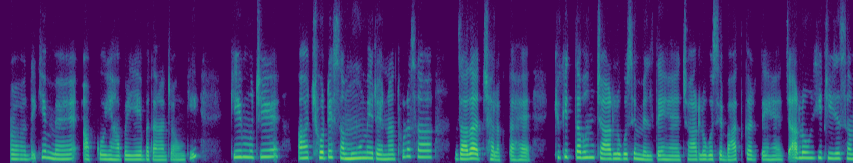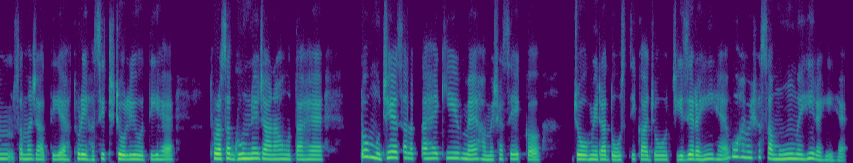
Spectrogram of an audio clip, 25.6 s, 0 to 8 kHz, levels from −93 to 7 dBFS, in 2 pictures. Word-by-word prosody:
अ, - - -1 0.2
देखिए, 300 +9 -4
मैं 225 -4 0
आपको 200 +2 -2
यहाँ 200 -2 0
पर 200 - 0
ये 195 0 +1
बताना 185 -2 -3
चाहूँगी 95 - -6 0.5
कि 310 -1 +2
मुझे 320 +2 0 0.3
अ, 265 +1 +4
छोटे 280 +2 +3
समूह 255 -2 +4
में 270 -1 +2
रहना 220 -2 +1
थोड़ा-सा 340 0 -3 0.5
ज़्यादा 225 +2 +7
अच्छा 225 -2 -1
लगता 180 -2 -4
है। 180 0 -3 0.4
क्योंकि 295 +2 -2
तब 290 -1 +5
हम 295 +1 +3
4 230 -3 +3
लोगों 230 0 +3
से 230 +2 -3
मिलते 195 -4 -1
हैं, 190 -1 -2
4 195 0 -3
लोगों 205 0 +1
से 205 +1 -3
बात 190 +2 -3
करते 205 -3 -3
हैं, 195 +1 -4
4 - - +3
लोगों 270 -1 +2
की 275 +1 -3
चीज़ें 250 -2 0
सम 235 -2 -2
समझ 220 -1 -1
आती 205 -1 -3
हैं, 200 - 0
थोड़ी 220 -1 +6
हँसी-ठिठोली 210 +1 +1
होती 205 0 0
है, 100 - -1 0.6
थोड़ा-सा 240 +1 +7
घूमने 235 +3 +5
जाना 220 -3 +1
होता 215 -1 -2
है। 205 -1 -1 0.6
तो 330 - +3
मुझे 275 -1 +3
ऐसा 275 0 -2
लगता 245 -1 -3
है 250 - +1
कि 265 0 0
मैं 225 -2 +1
हमेशा 200 -1 -4
से 220 +1 -3
एक 100 - -2 0.5
जो 210 -1 +4
मेरा 205 0 +1
दोस्ती 190 +2 -4
का 205 -2 +1
जो 195 0 -1
चीज़ें 195 +3 +2
रही 205 +2 0
हैं, 220 +4 -2
वो 330 +4 0
हमेशा 300 -2 -3
समूह 230 0 +2
में 230 - +2
ही 245 +4 +1
रही 185 -5 -5
हैं। 155 - -8
220 Hz, 180 wpm, -22 LUFS, 200-250 Hz, 0.6 s, ज़्यादा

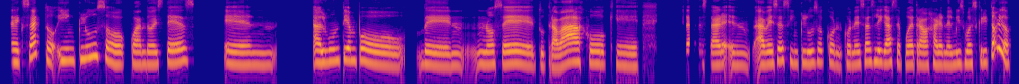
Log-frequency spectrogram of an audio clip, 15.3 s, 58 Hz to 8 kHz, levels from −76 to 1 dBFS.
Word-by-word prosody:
Exacto, 235 - +2
incluso 235 -4 0
cuando 190 0 -1
estés 210 +5 -1 0.4
en 185 -2 -2 0.5
algún 215 +3 +1
tiempo 205 -8 +1 0.2
de 180 -3 0
n 175 0 -6 0.2
no 190 +1 -1
sé, 190 -2 +2
tu 175 - -7
trabajo 195 +4 +5
que 175 -2 -4 0.7
quieras 205 0 -4
estar 185 0 +1
en 180 -2 -4
a 185 - +4
veces 225 +5 0
incluso 205 +1 -4
con 190 -5 -5
con 185 0 -5
esas 215 +3 -1
ligas 210 -1 +1
se 195 - -5
puede 185 0 0
trabajar 185 0 +1
en 185 0 -2
el 175 - -3
mismo 195 +1 -3
escritorio. 210 - +2
195 Hz, 120 wpm, -21 LUFS, 185-215 Hz, 0.7 s, trabajo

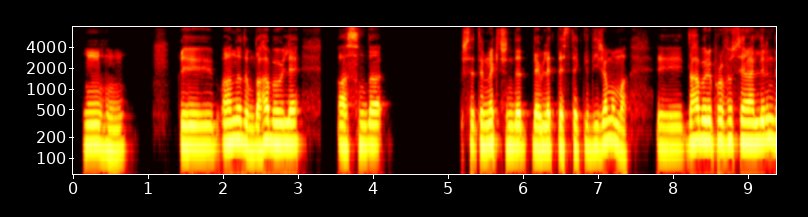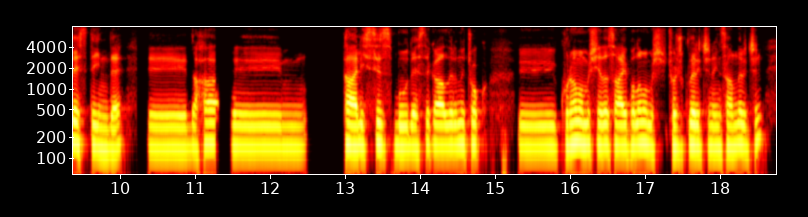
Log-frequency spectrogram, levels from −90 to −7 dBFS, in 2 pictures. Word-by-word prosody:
Hı - - -3
hı. 135 -2 -3 0.7
Eee, 150 0 0
anladım, 165 -3 +2
daha 170 +5 +4
böyle 160 0 +2 0.5
aslında. 150 +1 -1 0.9
İşte, 155 - -4
tırnak 155 +2 +2
içinde 150 -1 0
"devlet 145 +1 +2
destekli" 145 0 -1
diyeceğim 165 +5 0
ama, 135 -9 -1 0.4
eee, 140 +1 -4
daha 175 +2 +3
böyle 175 -1 +5
profesyonellerin 170 +1 +2
desteğinde, 150 -3 0 0.3
eee, 140 0 -3
daha, 165 +3 0 0.2
emm, 145 0 -3 0.5
talihsiz, 150 0 +3
bu 145 -1 -1
destek 145 +2 -2
ağlarını 155 +1 +3
çok, 155 -1 -3 0.4
eee, 145 -1 -4
kuramamış 160 +1 +2
ya 155 - +3
da 155 - +3
sahip 150 0 +2
olamamış 155 -3 0
çocuklar 145 +2 +1
için, 150 0 -3
insanlar 145 +2 -1
için, 165 +7 -5
150 Hz, 120 wpm, -23 LUFS, 145-160 Hz, 0.9 s, böyle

